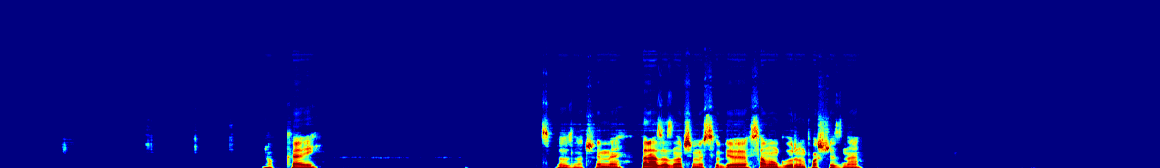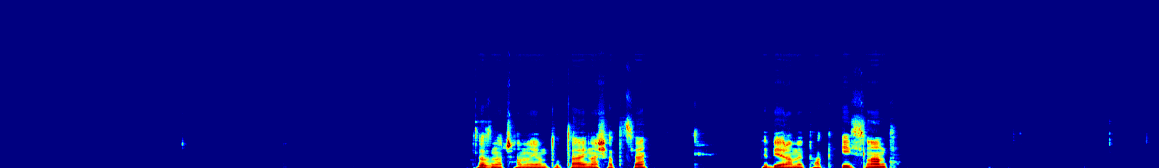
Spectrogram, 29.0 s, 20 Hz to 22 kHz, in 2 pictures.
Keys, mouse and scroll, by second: 0.0-5.4 drag, 5.4 a, 7.4 a, 8.2-10.5 right drag, 10.5-17.0 drag, 12.8-14.8 right drag, 14.9 right click, 17.0-20.0 middle drag, 20.0 a.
